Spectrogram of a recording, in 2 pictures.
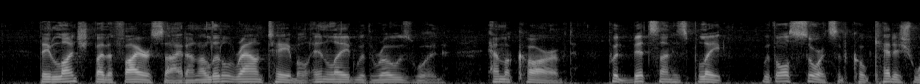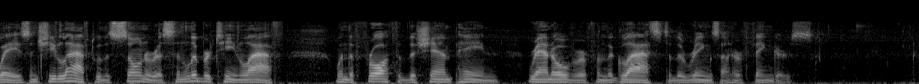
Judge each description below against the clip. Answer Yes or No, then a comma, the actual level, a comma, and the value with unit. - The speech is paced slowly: No, average, 170 wpm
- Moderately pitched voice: No, low, 110 Hz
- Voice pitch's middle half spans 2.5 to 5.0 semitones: Yes, average, 3.9 semitones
